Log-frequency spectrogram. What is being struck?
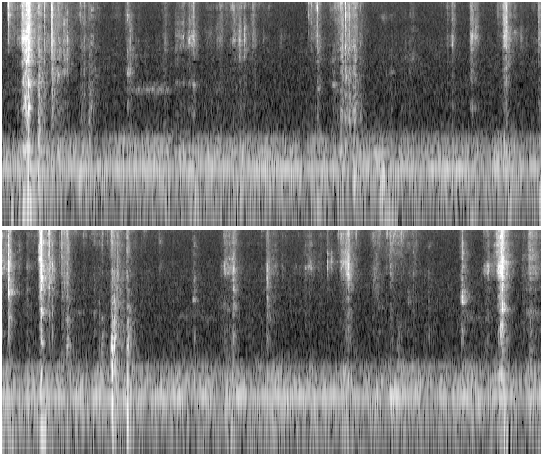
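Pressed soap ball scraped with a knife blade.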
